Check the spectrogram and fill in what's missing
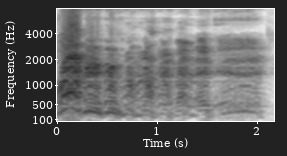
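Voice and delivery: big high laugh; real loud laughter. Real, not acted. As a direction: burst out laughing. Laughing after the voice.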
